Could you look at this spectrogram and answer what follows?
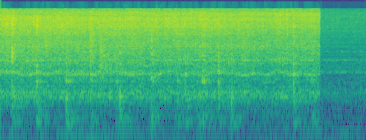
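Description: Long-sliced onions sauté in a pan for mochai kuzhambu, a dense close sizzle broken by rhythmic stirring scrapes, stopping abruptly near the end with no voices.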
